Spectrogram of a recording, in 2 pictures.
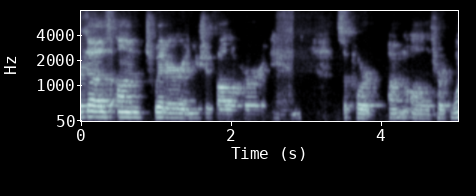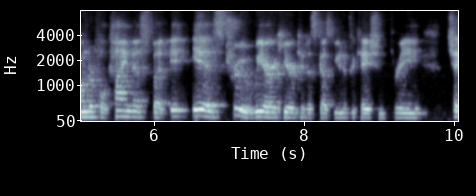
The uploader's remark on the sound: This episode was recorded remotely via Zoom and as such the sound quality may not be up to the usual standards of the podcast taped in the studio.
